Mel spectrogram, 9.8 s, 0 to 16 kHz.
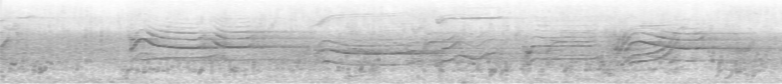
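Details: Recorded in stereo in 1989, dolphins and orcas give strong harmonic calls. Each rises sharply and then settles into a long flat tone, returning every few seconds, with fainter upsweeping whistles and a bubbling, splashy background.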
